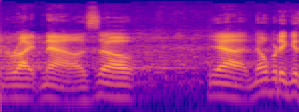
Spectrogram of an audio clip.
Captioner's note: audience laughing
